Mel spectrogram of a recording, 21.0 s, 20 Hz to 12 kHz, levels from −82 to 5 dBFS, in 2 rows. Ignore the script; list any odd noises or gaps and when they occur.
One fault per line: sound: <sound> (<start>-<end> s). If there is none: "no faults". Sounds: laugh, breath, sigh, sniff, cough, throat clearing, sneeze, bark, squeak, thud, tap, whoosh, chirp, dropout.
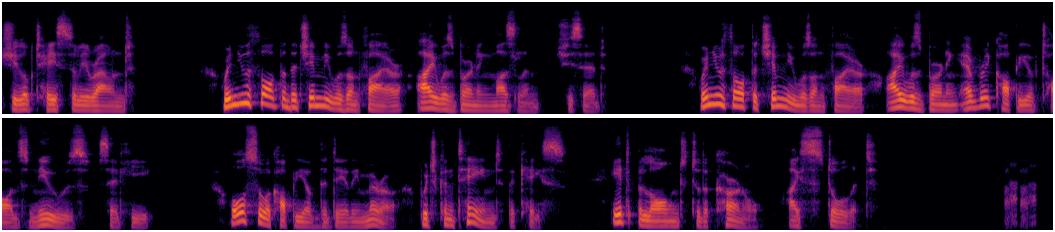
sound: laugh (20.5-20.9 s)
